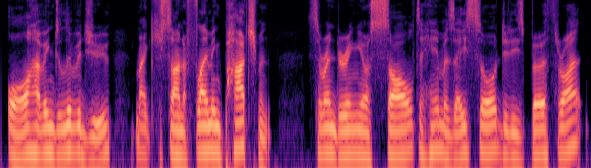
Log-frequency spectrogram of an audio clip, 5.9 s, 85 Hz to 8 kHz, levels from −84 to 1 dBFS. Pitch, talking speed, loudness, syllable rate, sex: 120 Hz, 215 wpm, -18 LUFS, 6.1 syllables/s, male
